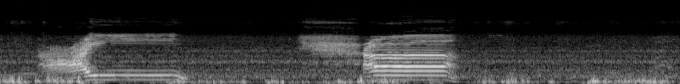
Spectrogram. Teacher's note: আইন এবং হা হলকের মধ্যখান থেকে, আইন হবে চাপ দিয়ে আর হা হবে শোষণ করে, আইন হা।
